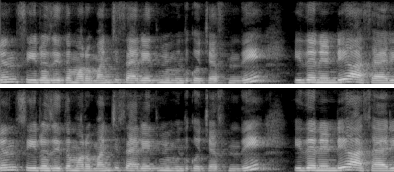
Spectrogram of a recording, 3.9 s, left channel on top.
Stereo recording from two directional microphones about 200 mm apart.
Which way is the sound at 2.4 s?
15° right (ahead or behind).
